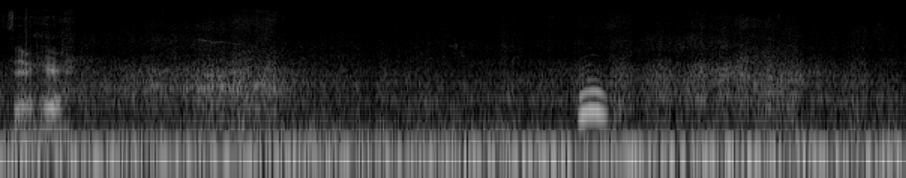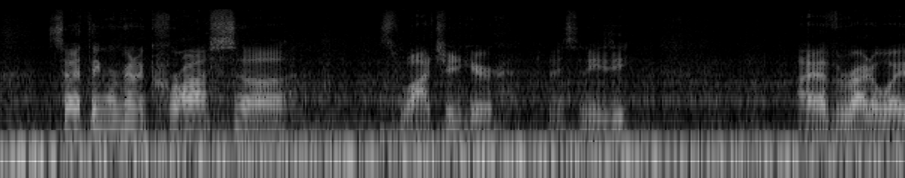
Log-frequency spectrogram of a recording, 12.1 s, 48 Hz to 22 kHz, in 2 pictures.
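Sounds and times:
bicycle tyres on pavement: 0:00.0 - 0:12.0
wind rumble on microphone: 0:00.0 - 0:12.0
rider shouting woo: 0:03.8 - 0:04.2.

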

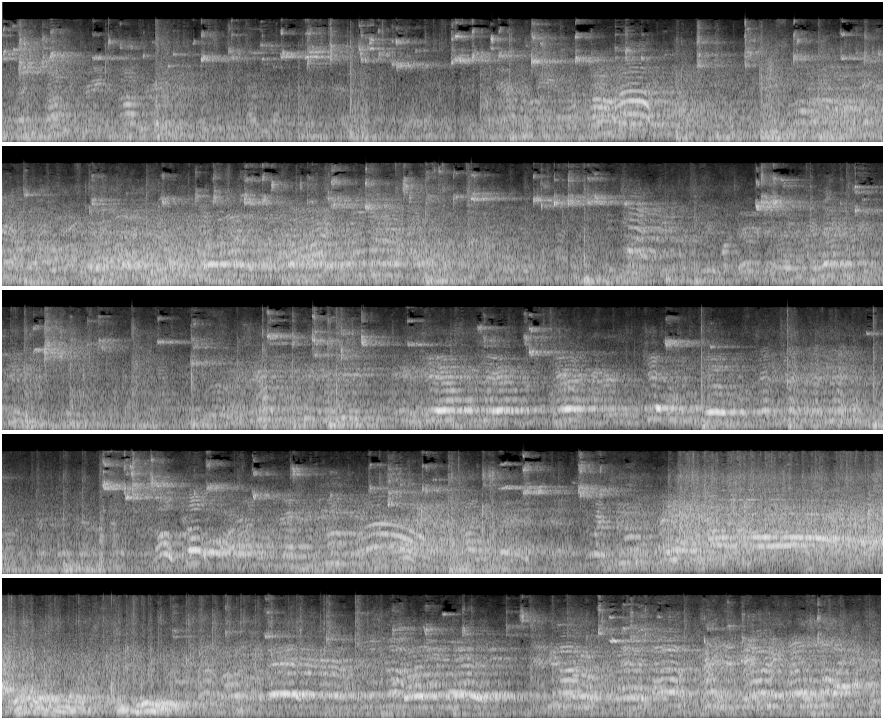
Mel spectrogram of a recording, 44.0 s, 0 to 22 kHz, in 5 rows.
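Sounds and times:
sneaker squeaks: 0:00.0 - 0:32.6, 0:36.9 - 0:44.0
players calling out: 0:34.0 - 0:44.0.

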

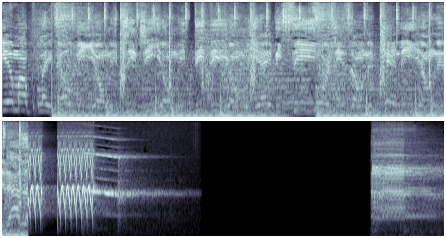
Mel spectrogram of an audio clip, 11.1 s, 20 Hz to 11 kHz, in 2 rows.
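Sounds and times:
electronic horn blasts: 0:10.1 - 0:11.0.

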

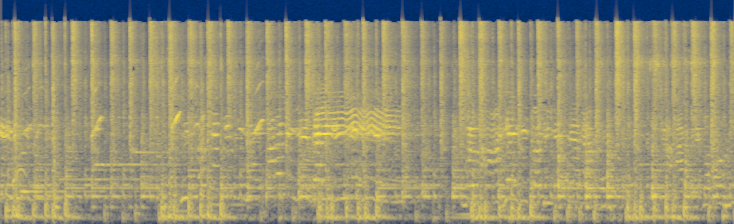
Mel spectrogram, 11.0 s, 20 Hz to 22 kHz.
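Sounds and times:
folk dance melody: 0:00.0 - 0:05.6
barrel drum beaten with a stick: 0:00.0 - 0:11.0.

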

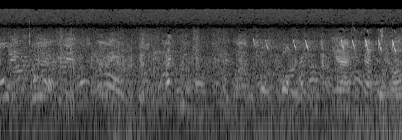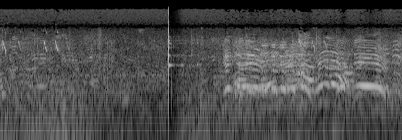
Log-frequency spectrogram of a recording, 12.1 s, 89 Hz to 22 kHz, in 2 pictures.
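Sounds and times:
baseball bat hitting ball: 0:08.5 - 0:09.5
spectators shouting and cheering: 0:08.8 - 0:12.0.

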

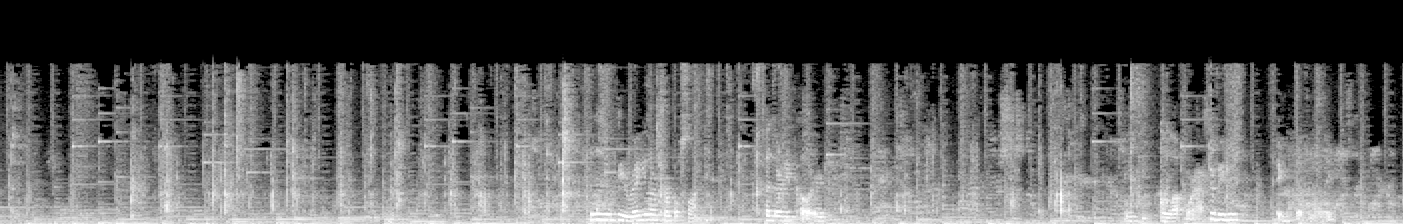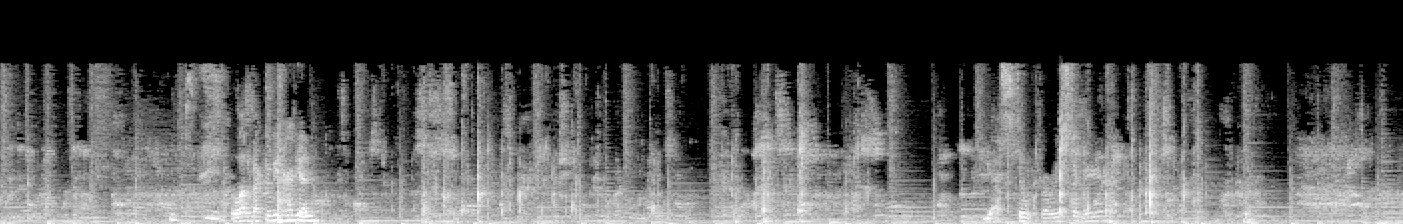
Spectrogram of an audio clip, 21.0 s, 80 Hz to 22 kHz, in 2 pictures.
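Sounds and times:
pop music with steady beat: 0:00.0 - 0:21.0
person singing: 0:04.0 - 0:21.0.

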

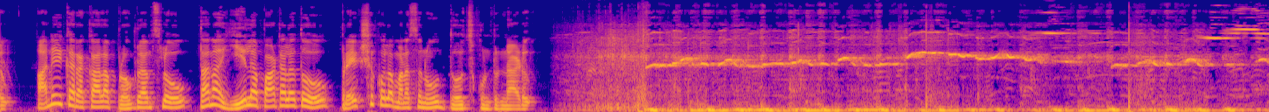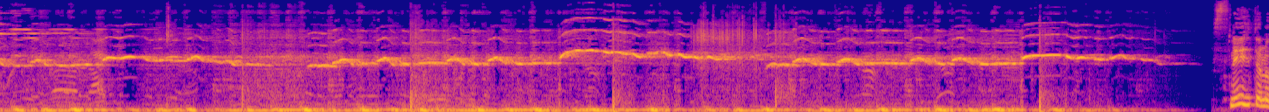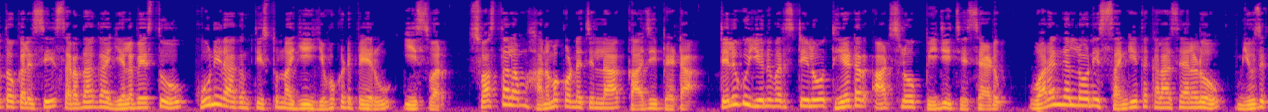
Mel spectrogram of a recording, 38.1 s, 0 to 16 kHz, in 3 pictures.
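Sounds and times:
man whistling a melody: 0:06.4 - 0:24.6.

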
